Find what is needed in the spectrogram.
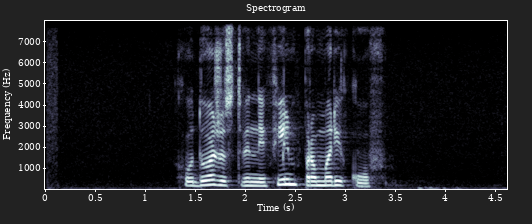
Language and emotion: Russian, neutral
